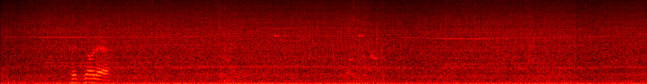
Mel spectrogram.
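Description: Tank tracks clatter over rough ground.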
